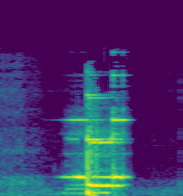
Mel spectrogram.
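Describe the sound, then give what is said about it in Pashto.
A telephone line tone sounds as a caller's connection drops during a radio call-in. It is a single buzzy electronic burst lasting about half a second, alone against faint background hiss. “زکه چې دغه اوریدونکو د ټلیفون لیکه قطع شوې ده”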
